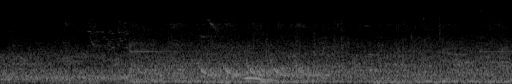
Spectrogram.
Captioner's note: background pinball machine sounds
